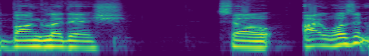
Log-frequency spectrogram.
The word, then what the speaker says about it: Bangladesh: Now Turks are saying Turks used to say Bengalesh and now they say Bangladesh.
